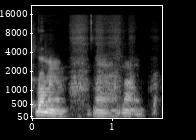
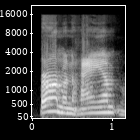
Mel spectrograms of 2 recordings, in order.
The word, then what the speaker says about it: Birmingham: Same way, because we went to Alabama and found a place called Birmingham with an H. Oh, yes, yes, Birmingham. Birmingham, Birmingham. That's how they say it.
